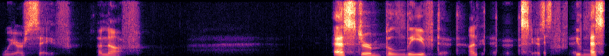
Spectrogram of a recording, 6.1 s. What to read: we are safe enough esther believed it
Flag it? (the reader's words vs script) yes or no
yes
